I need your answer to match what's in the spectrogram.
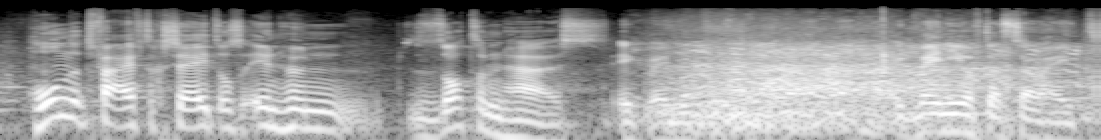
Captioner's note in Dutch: gelach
